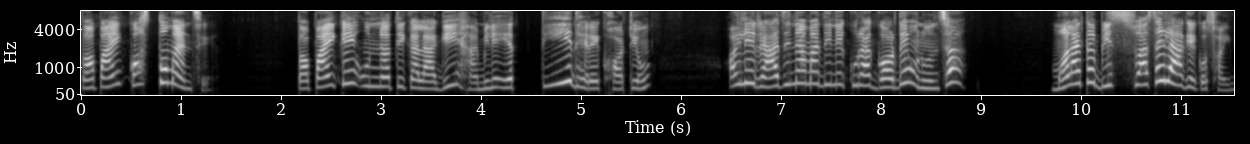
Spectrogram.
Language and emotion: Nepali, angry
